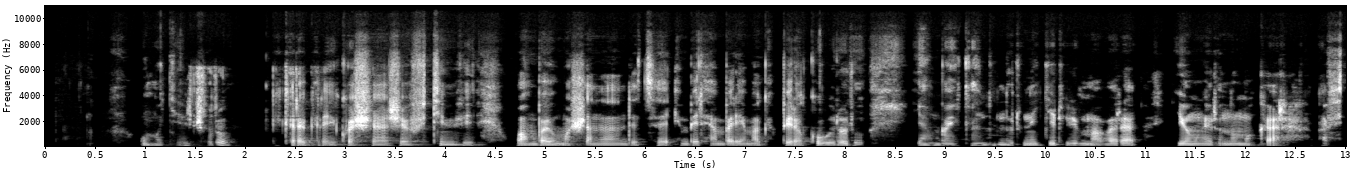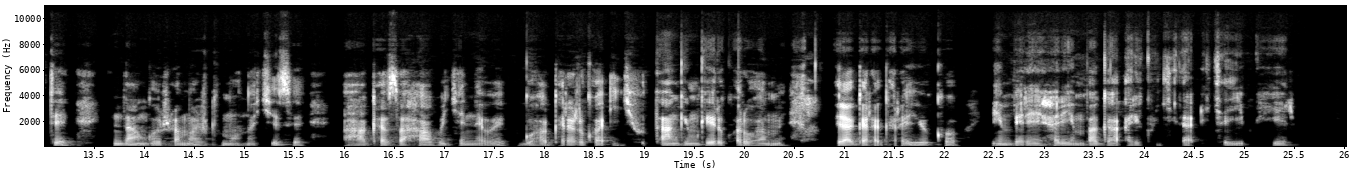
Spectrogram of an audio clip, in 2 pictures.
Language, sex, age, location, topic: Kinyarwanda, male, 18-24, Kigali, health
